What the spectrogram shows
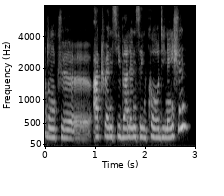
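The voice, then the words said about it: Natural-sounding English accent. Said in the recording (French): “j'ai pas travaillé mon accent pour, mais j'aurais pu. mais non, j'ai juste eu la chance de vivre à l'étranger”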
